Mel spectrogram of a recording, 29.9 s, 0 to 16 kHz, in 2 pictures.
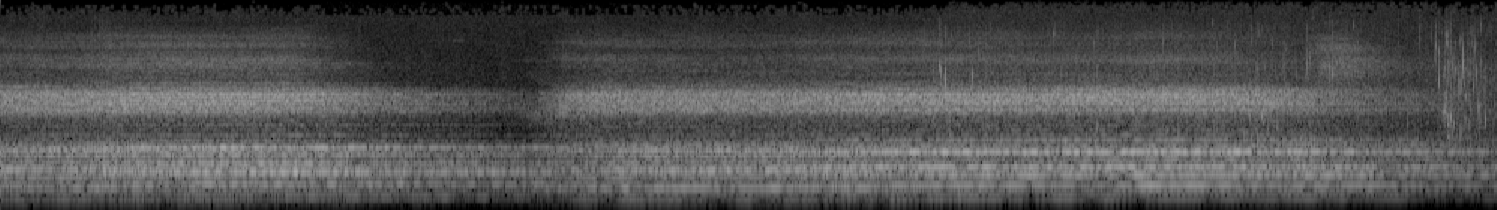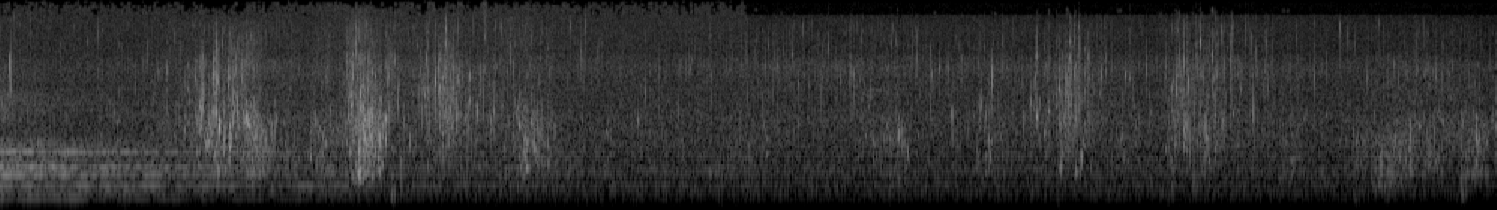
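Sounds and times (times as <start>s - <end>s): sung chord with reverberant tail: 0.0s - 18.4s
water lapping and gurgling: 13.4s - 29.9s.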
